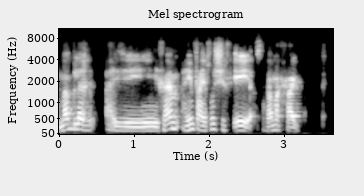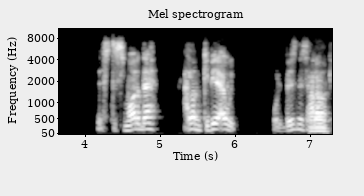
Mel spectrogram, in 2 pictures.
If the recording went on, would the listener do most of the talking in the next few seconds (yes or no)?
no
